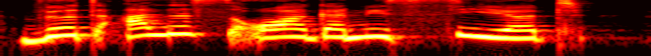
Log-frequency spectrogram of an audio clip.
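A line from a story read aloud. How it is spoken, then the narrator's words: Calling upward. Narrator (German): rief Cassandra nach oben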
